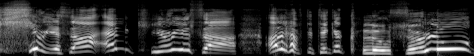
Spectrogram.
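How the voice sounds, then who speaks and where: A put-on character voice at an extremely high pitch, with very wide pitch swings. The pace is fairly slow. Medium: read story. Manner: playful, curious.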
